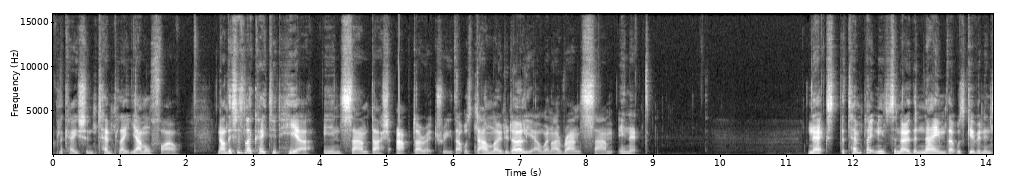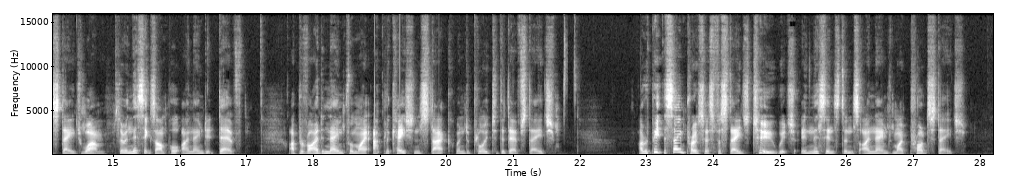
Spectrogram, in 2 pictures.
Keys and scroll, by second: 0.6-3.9 typing, 12.0 Return, 14.7-15.7 typing, 16.7-21.0 typing, 21.9 Return, 22.5-27.5 typing, 28.0 Return.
